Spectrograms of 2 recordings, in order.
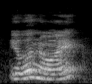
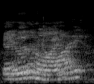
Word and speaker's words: Illinois: have Minnesota Minnesota Wisconsin Illinois Illinois there's actually a silent s on the end some people pronounce it but some people say Illinois um Indiana Indiana Michigan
